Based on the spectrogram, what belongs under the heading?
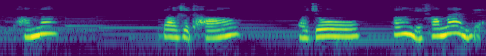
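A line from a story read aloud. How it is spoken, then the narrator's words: Sighing, concerned. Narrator (Chinese): 他叹口气，关切道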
